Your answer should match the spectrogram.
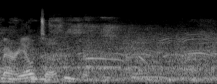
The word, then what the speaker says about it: Mariota: and that's how he said his name is pronounced Mariota he went to the same High School in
